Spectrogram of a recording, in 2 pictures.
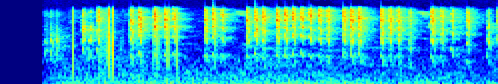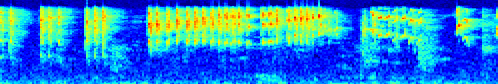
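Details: Long-tailed shrike lure song: dense bursts of harsh, scratchy chattering notes in rapid buzzy series, separated by short pauses, ending in a sustained loud shrill trill around the eighth second.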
